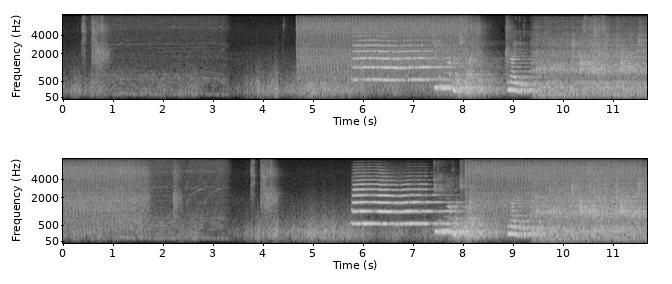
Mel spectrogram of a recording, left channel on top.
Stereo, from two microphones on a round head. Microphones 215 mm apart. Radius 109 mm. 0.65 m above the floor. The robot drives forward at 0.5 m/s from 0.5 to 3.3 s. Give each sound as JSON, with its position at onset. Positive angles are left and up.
{"t": 5.8, "sound": "a trumpet", "side_deg": -40, "distance_m": 0.6}
{"t": 7.4, "sound": "a woman speaking", "side_deg": 10, "distance_m": 0.6}
{"t": 9.3, "sound": "boiling", "side_deg": -40, "distance_m": 1.1}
